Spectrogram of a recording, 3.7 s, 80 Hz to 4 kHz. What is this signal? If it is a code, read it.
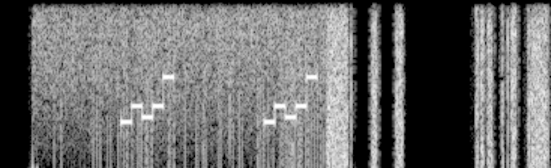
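Five-tone selective call (ZVEI), heard as quick runs of five tones, tones of about 70 ms. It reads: 25359 25359
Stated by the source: ZVEI five-tone selective call received on an SDR.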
